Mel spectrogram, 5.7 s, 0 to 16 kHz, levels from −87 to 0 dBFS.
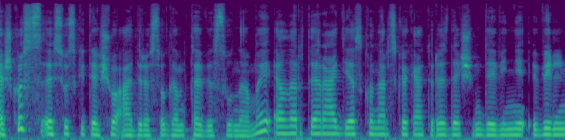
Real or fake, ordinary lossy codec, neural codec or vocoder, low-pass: real; MP3, 96 kbps; none; 14.4 kHz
